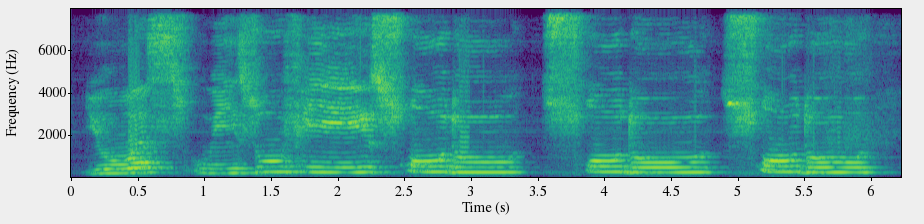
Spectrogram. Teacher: اس میں صاد کی سیٹی موٹی ہوگی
